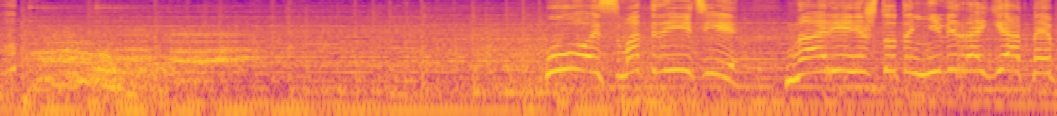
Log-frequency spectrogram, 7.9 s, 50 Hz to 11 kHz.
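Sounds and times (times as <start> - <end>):
lions and tigers roaring and growling: 0.0 - 2.6
speech: 4.1 - 7.9.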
